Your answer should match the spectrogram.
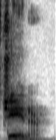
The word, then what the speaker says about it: Jana Novotna: Now, is it Jana? It's Jana. – Novotna? No, it's Jana. – Jana Novotna. – Yep. – Okay, because pronunciation I'm normally not bad at, but because I play Warcraft, it looked like Jin.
